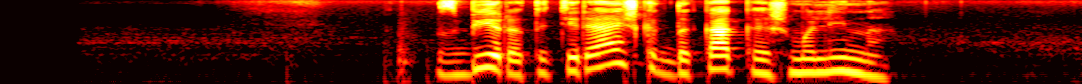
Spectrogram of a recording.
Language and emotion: Russian, neutral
